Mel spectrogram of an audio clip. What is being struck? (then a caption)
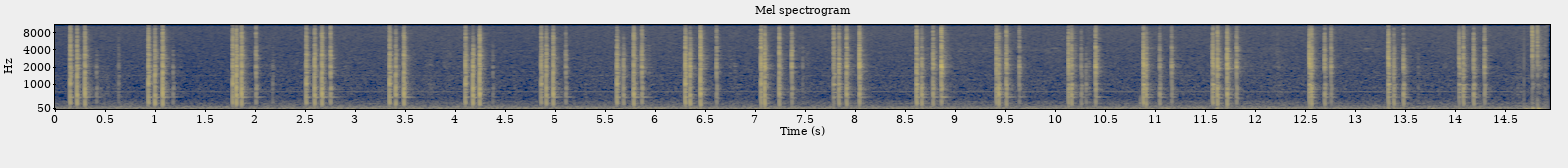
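Small metal mint tin. Fingernails and fingertips tap and click rapidly on the lid and edges of a small, hollow, rectangular metal mint tin held in the hand. Sharp, bright clicks come in quick pairs and clusters, each dying almost instantly with a faint metallic ring in the midrange. A steady low rumble sits underneath.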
